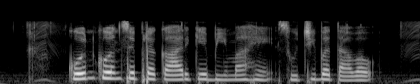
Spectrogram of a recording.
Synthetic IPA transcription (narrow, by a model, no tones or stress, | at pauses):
koːnkoːnsepɾɐkaːɾkebiːmãɦɛ̃suːt͡ʃibɐt̪aːʋao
